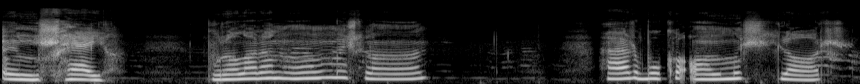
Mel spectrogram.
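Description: Speaking very slowly with long pauses, a woman with a high-sitting voice chats to viewers like friends while commentating her gameplay. She's a gaming video creator who gets frustrated with the game easily, and the recording is dry.

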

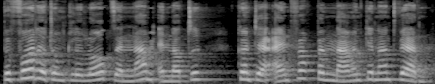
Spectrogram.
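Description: Shrill, devoted male house-elf, high and eager; a woman voices him for a storybook reading. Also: brisk, natural voice.

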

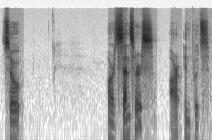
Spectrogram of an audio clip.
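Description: A man presenting a screen-recorded software tutorial, halting with many fillers and restarts. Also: medium pitch, expressive, creaky, dry recording.

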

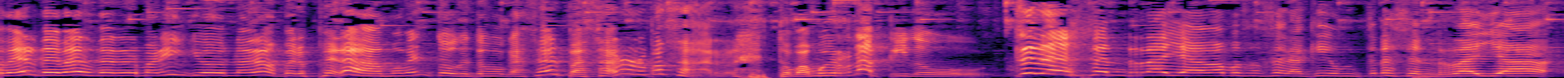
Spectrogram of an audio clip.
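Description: A woman giving playful commentary on a mobile drawing game, cooing sympathetically at the characters. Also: extremely high pitch. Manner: animated, coos sympathetically at drawn characters. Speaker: gaming channel host. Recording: light children's music behind.

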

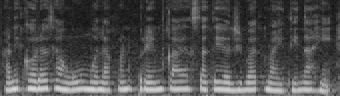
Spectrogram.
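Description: A woman's voice: mid-range voice, little pitch movement, a little fast, mellow, close to an everyday voice. A woman voicing an innocent young wife who pleads affectionately with her husband in a storybook reading. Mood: pleading.

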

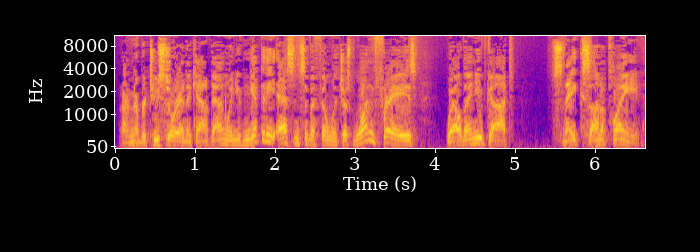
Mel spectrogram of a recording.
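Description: A man's voice: medium pitch, a bit bright, husky, no room sound, rough recording. A middle-aged man anchoring a TV news show from a studio, with a dry, sardonic delivery. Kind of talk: wry broadcast news delivery. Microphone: lapel mic.

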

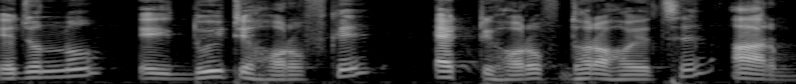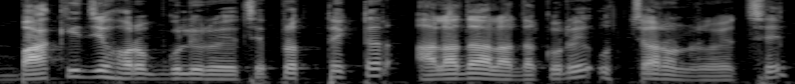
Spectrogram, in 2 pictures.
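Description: A man gives a patient recitation lesson at an ordinary mid pitch. He sounds out each letter and its vowel mark twice, pausing between drills, then explains the rules in a calm, steady teaching voice.

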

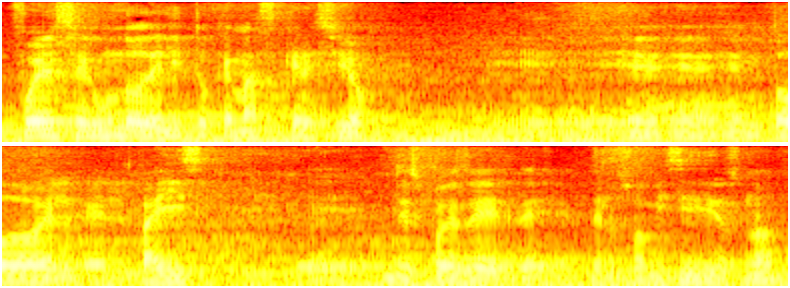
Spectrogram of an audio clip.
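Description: A man in his thirties with a Mexican Spanish accent, a public security expert giving measured, explanatory interview answers on a lapel mic in a small indoor room. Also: fairly low pitch. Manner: measured, explanatory, gesturing with hands. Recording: roomy echo, music underneath.

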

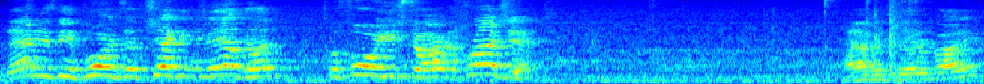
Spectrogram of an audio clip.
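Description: In his home garage, a worn-out vlogger in his thirties makes a squirrel table, cracking self-deprecating jokes while he works in a casual woodworking how-to. Filmed on a handheld phone camera with rough sound and slight background noise, his very high-pitched, fairly bright voice is expressive and a little fast.

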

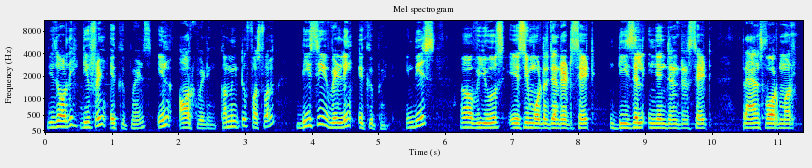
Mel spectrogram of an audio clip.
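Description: A middle-aged man, lecturing on welding over slides, with halting speech and frequent "uh" and "okay". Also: medium pitch, a little mellow. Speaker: welding instructor.

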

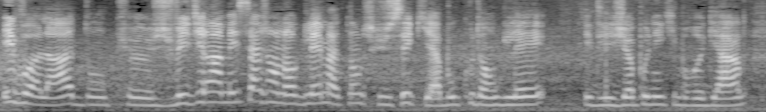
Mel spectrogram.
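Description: A woman's voice: medium pitch, quick pace, slight background noise. A woman from France, an au pair, chatting casually in a vlog with many fillers. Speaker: au pair vlogger.

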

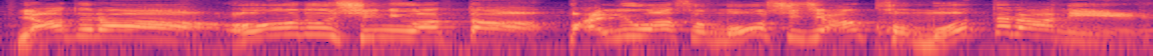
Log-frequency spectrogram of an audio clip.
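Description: A man's voice: extremely high pitch, sing-song, normal speed, a bit bright, soft background music, full character voice. A man voicing a karaoke owner in his late fifties who grovels to gangsters and blusters at everyone else. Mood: blustering. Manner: groveling, then swaggering and bossy.

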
